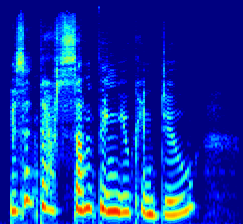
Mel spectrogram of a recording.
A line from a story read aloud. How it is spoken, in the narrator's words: my mother pleaded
